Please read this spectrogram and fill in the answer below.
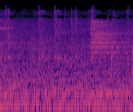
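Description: A stirrer turning a drink in a clear plastic cup, tapping lightly against the sides, over a low steady hum.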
